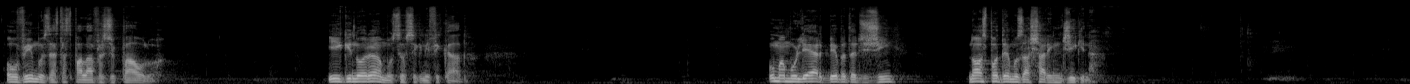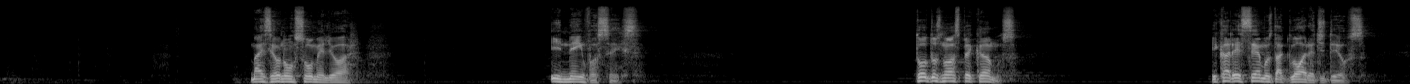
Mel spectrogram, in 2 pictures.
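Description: A man speaks loudly and forcefully in an echoing hall, pausing between phrases.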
